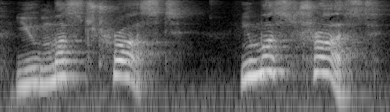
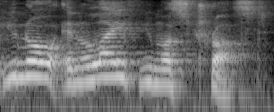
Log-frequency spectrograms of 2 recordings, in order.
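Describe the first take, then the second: First: Put-on slow, each repeat higher, Russian accent; insistent Russian mantra. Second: Put-on higher-pitched Russian accent, sage advice; imitating the mechanic's life lesson; Russian mechanic wisdom. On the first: Mechanic urging the driver to trust him, slow rising Russian mantra. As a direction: press the mantra home slowly. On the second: Mechanic tells the nervous driver to trust him, Russian accent. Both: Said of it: "and he's Russian".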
